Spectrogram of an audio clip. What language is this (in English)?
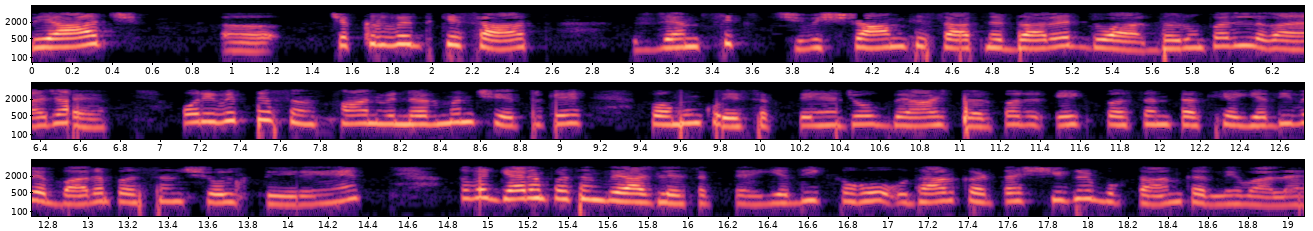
Hindi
